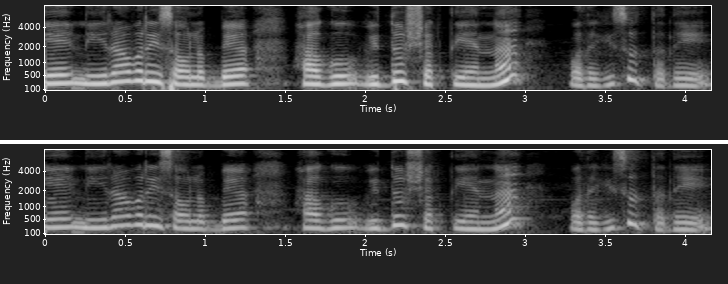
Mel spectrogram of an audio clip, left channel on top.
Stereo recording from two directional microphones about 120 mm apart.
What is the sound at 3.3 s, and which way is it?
Speech, 30° left (ahead or behind).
